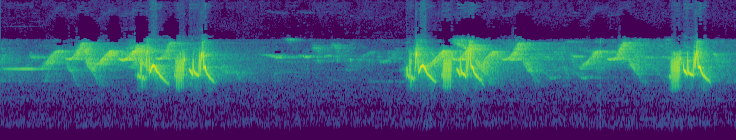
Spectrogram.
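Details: Brown bullfinch (Pyrrhula nipalensis uchidae) giving three bursts of high, slurred whistles with short looping notes. Each burst lasts about two seconds, with brief pauses between them, in an otherwise quiet setting.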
